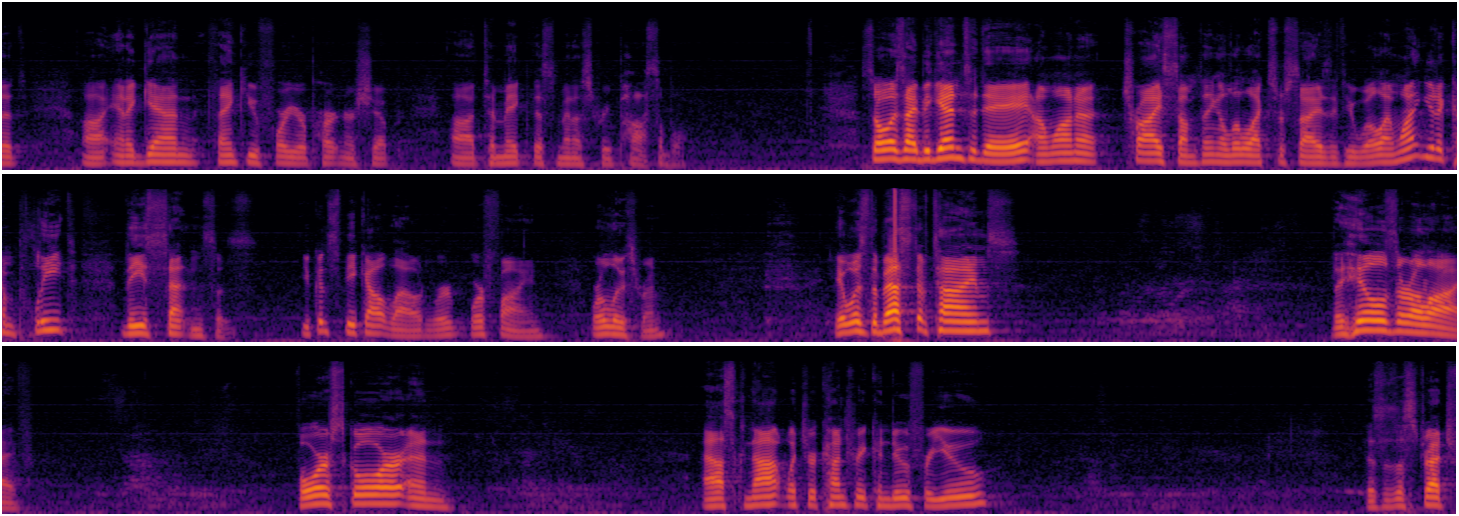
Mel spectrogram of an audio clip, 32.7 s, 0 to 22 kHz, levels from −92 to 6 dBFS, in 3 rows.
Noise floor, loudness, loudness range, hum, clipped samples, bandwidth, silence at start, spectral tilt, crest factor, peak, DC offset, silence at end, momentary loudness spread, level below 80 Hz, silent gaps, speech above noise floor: -65 dBFS; -29 LUFS; 14 LU; none; under 0.1%; 16 kHz; 0 s; -5.5 dB/octave; 28 dB; -4 dBFS; under 0.1%; 0 s; 20 LU; -70 dBFS; none; 36 dB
